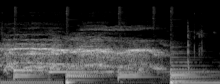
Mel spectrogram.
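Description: A rooster crowing once, one long call lasting about a second and a half, over background music with a steady beat.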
